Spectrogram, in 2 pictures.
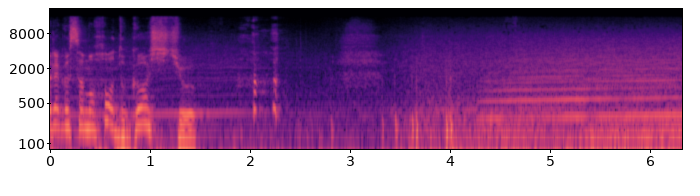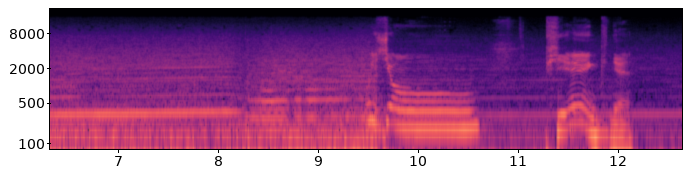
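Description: A sports car engine roars and revs up through the gears.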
